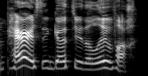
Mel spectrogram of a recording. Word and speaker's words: Louvre: That's how you say it, right? The Louvre. – The Louvre. Louvre. Yeah, it's Louvre. Get your phlegm out.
